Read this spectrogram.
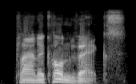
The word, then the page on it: Planoconvex: British English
